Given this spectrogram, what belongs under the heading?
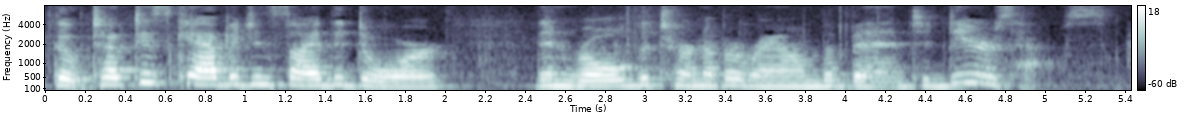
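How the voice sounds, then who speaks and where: Sweet grandmotherly older female storyteller, gentle and affectionate bedtime read-aloud, mid-pitched, faintly noisy home recording. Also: moderate pace. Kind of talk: read-aloud picture book storytelling with asides to a child.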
